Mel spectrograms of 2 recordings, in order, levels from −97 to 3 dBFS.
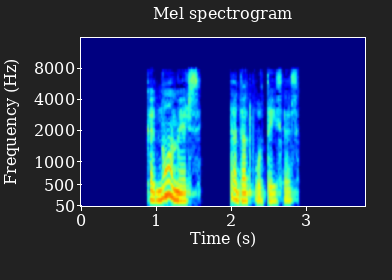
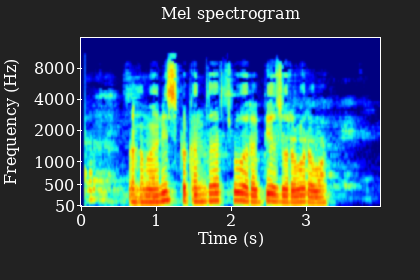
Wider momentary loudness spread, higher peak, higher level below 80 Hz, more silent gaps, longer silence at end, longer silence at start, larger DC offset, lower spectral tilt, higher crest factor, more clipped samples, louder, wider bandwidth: first, 17 LU vs 10 LU; second, -12 dBFS vs 0 dBFS; second, -68 dBFS vs -60 dBFS; first, 1.61-1.97 s vs none; first, 0.95 s vs 0.7 s; first, 0.9 s vs 0.05 s; neither; about the same, -6.5 dB/octave vs -5.5 dB/octave; about the same, 18 dB vs 14 dB; neither; second, -28 LUFS vs -14 LUFS; second, 8 kHz vs 11 kHz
